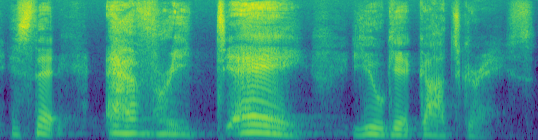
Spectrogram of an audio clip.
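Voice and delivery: soft, slow whisper; whispered emphasis. Acted. Pastor whispers God's daily grace to the church. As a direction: lean in and whisper it. Tender climax of sermon.

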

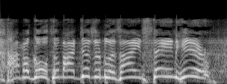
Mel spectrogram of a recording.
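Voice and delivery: rising from high preaching to a ringing shout; building preacher's climax. Acted. Preacher rousing the church out of the dry place, building to a shout.

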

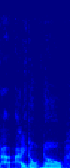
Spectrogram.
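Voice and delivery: quiet unsure whisper back; hushed reply. Acted. Disciple answering the huddle, hushed and unsure. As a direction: murmur it, clueless.

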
